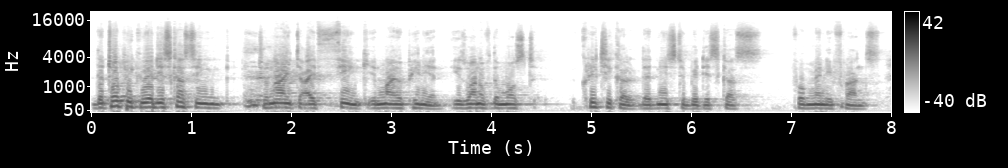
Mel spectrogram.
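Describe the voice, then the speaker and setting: At an evening panel discussion, a middle-aged man from Kenya speaks as a respondent, chatting and joking with the audience. His voice is fairly low and somewhat dark.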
